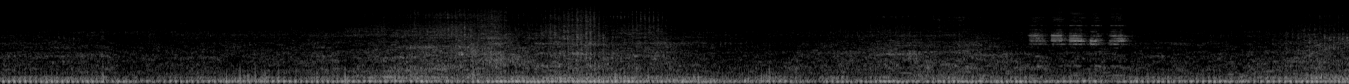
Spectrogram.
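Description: Motorbike engine running steadily at low speed, heard from on the bike as it rides through a busy street. About ten seconds in, a rapid high-pitched beeping sounds for about a second.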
